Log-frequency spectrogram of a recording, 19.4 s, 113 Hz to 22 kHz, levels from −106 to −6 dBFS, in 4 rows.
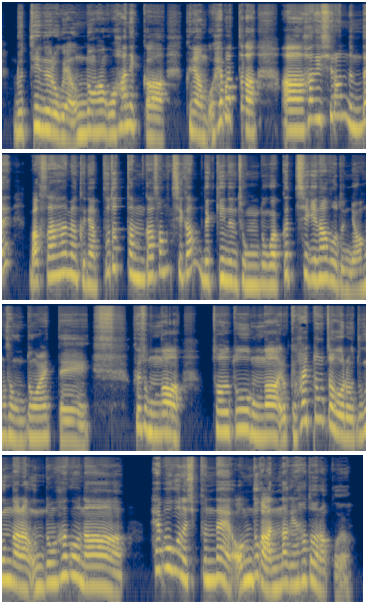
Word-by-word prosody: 루틴으로 220 -1 0
그냥 180 -5 -1
운동하고 210 +2 -2
하니까 245 -8 0 0.3
그냥 200 -7 0
뭐 - - -6
해봤자 305 -10 +1 0.3
아 - - +5 0.2
하기 330 +7 +1
싫었는데 330 - +1 0.2
막상 270 +2 +2
하면 290 -3 0
그냥 195 -5 -3
뿌듯함과 290 -7 -2
성취감 315 0 -1
느끼는 230 -1 -2
정도가 195 -1 -3
끝이긴 285 -4 +2
하거든요 195 -11 -2
항상 195 +1 -6
운동할 185 +2 -3
때. 165 -4 -5 0.6
그래서 265 0 -2
뭔가 215 -2 +2 0.4
저도 240 +2 -2
뭔가 200 -2 +3
이렇게 185 +1 -5
활동적으로 290 - 0
누군가랑 215 -2 +3
운동하거나 205 - +1 0.4
해보고는 360 -5 +1
싶은데 255 +2 +2
엄두가 280 -2 +4
안 185 +1 +3
나긴 220 -1 -1
하더라고요. 220 -7 -5
230 Hz, 315 characters per minute, -24 LUFS, 195-275 Hz, 0.6 s, 아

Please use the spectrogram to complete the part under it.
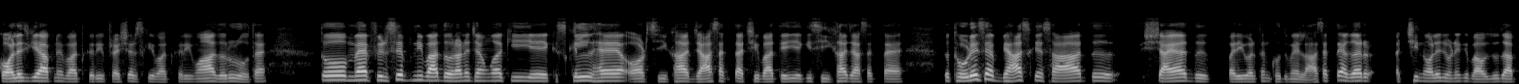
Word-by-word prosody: College 145 +3 +4
की 165 +2 +1
आपने 155 0 +1
बात 135 -1 -3
करी, 140 0 -8
फ्रेशर्स 135 +1 -6
की 140 - -9
बात 125 -1 -8
करी, 135 - -11
वहाँ 140 +2 +2
ज़रूर 140 +1 -4
होता 125 0 -4
है। 140 - -3 0.6
तो 205 +1 +5
मैं 200 +1 +7
फिर 195 -2 +1
से 230 - +3
अपनी 205 -1 -2
बात 180 -1 +6
दोहराना 165 +1 +3
चाहूँगा 175 0 -1
कि 175 +1 -9
ये 160 0 +1
1 155 - -6
स्किल 180 +1 0
है 165 +1 +4
और 140 -1 -1
सीखा 140 +1 -1
जा 125 +2 +4
सकता 145 0 -4
है, - - +3
अच्छी 140 - -8
बात 135 0 -1
यही 140 +1 -3
है 140 - -3
कि 145 - -11
सीखा 140 +1 -2
जा 140 -2 0
सकता 130 -1 -8
है। 125 0 -4 0.4
तो 165 - -5
थोड़े-से 210 +8 +5
अभ्यास 185 -2 +3
के 185 - -4
साथ, 155 +3 +1 0.5
शायद 150 -1 +2 0.2
परिवर्तन 135 +2 -4
खुद 130 -2 -12
में 125 - -4
ला 105 -2 -4
सकते 160 +4 -4
हैं। 180 - +3
अगर 170 0 +2 0.3
अच्छी 185 - -7
नॉलेज 155 0 -3
होने 150 0 -7
के 155 - -12
बावजूद 130 +2 -3
आप, 130 -1 0
150 Hz, 235 wpm, -26 LUFS, 135-170 Hz, 0.6 s, मैं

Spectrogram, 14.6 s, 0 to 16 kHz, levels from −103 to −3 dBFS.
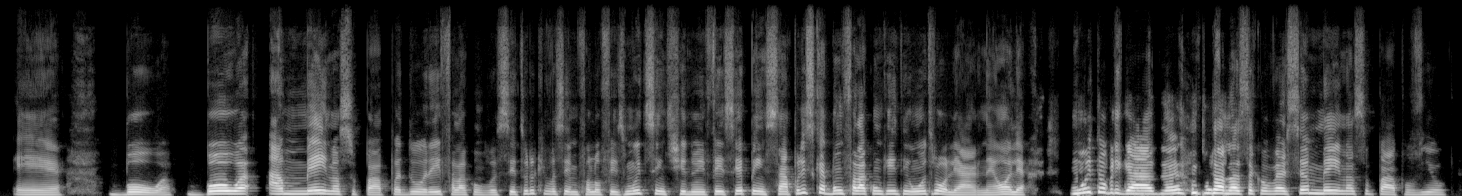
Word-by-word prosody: É. 165 -2 -6 0.5
Boa, 160 -2 -1
boa. 225 +8 +6 0.2
Amei 220 +2 +1
o - - -4
nosso 205 -2 -6
papo, 165 +2 -6
adorei 190 +1 -3
falar 175 -2 -6
com 175 -1 -11
você. 165 +4 -7
Tudo 230 +6 -5
que - - -25
você 205 0 -5
me 185 -1 -6
falou 185 -1 -3
fez 190 -1 -7
muito 245 +5 -2
sentido, 205 -4 -4
e 190 - -1
me 190 - -3
fez 200 0 -3
repensar 210 -4 -2
por 255 - -4
isso 305 - -4
que - - 0
é 290 - +2
bom 240 +3 -1
falar 230 -1 +3
com 230 0 -3
quem 230 +1 -2
tem 215 0 -3
um 205 - 0
outro 220 +2 -1
olhar, 160 -6 -2
né. 165 +2 -7
Olha, 180 -3 -1 0.4
muito 330 +8 +3
obrigada 235 -7 +5 0.4
por 275 +2 +2
a 275 - +9
nossa 245 0 +3
conversa, 230 +2 -1
amei 245 -2 +1
nosso 225 -1 -7
papo, 180 -2 -5
viu. 175 0 -9
205 Hz, 195 wpm, -21 LUFS, 180-230 Hz, 0.5 s, a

